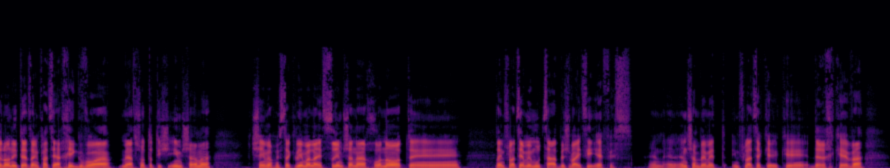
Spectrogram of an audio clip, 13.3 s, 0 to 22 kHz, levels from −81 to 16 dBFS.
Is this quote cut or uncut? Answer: cut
